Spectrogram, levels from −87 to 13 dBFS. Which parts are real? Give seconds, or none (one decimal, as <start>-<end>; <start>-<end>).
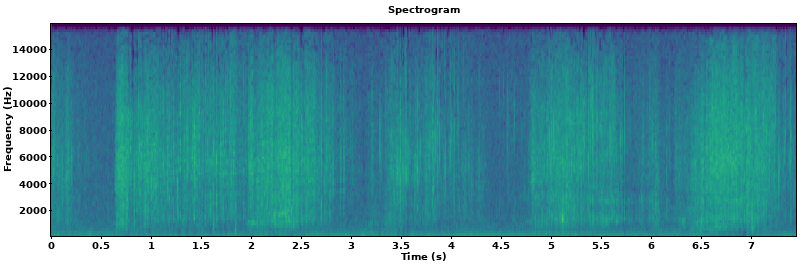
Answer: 0.0-7.5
